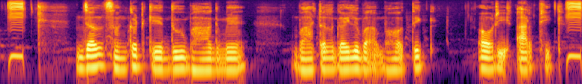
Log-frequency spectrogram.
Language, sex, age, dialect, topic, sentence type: Bhojpuri, male, 25-30, Southern / Standard, agriculture, statement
